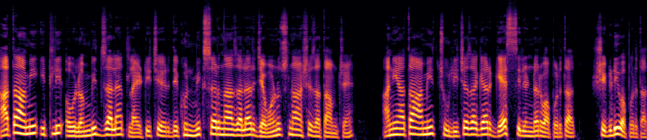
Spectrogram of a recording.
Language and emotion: Goan Konkani, neutral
